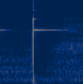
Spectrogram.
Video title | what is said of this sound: Millwrights views and opinion regarding donations | if the wheel was cracked it would go thud thud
